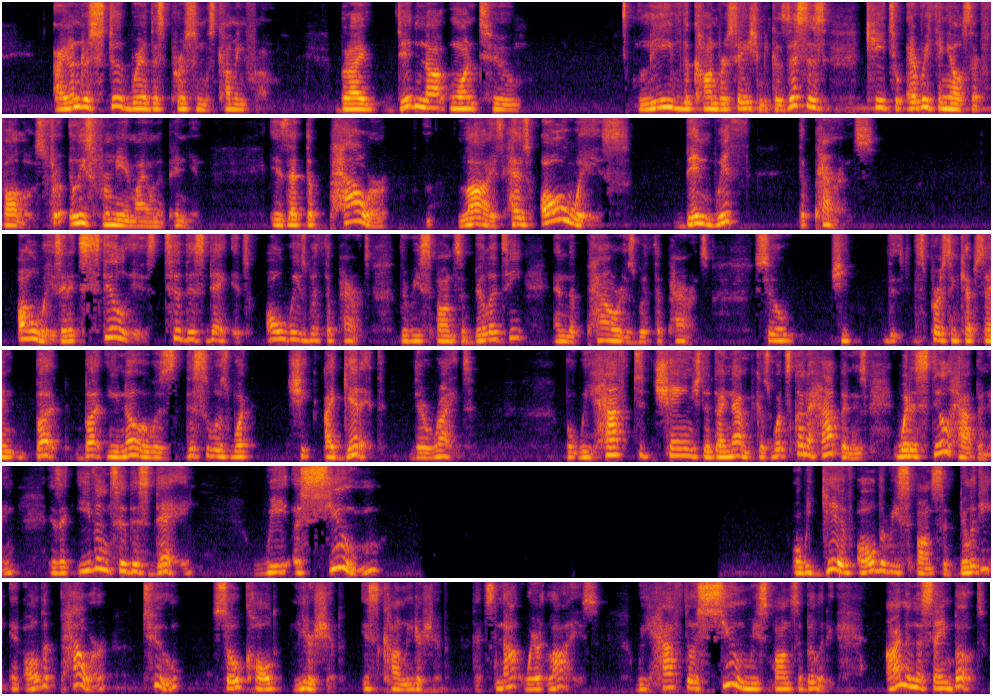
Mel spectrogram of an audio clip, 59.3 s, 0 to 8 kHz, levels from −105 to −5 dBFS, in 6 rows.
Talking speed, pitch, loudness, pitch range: 145 wpm, 155 Hz, -25 LUFS, 145-185 Hz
